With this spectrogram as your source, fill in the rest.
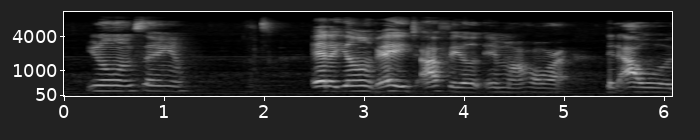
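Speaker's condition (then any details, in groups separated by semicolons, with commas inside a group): Cerebral palsy; not paralyzed, can stand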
